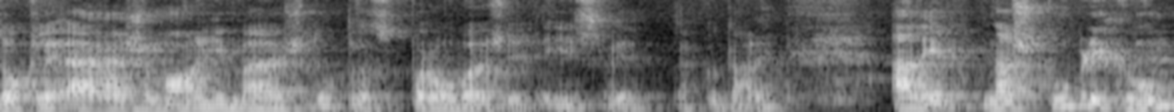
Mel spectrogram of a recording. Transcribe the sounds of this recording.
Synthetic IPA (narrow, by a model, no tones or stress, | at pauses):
d̪oːklɛʔaɾaʒmɔlimaʒd̪oːklɛspɾoːba̰ʒḛt̪ḭsɛʋed̪t̪akod̪a̰ːljɛ | alinaʃpublikum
